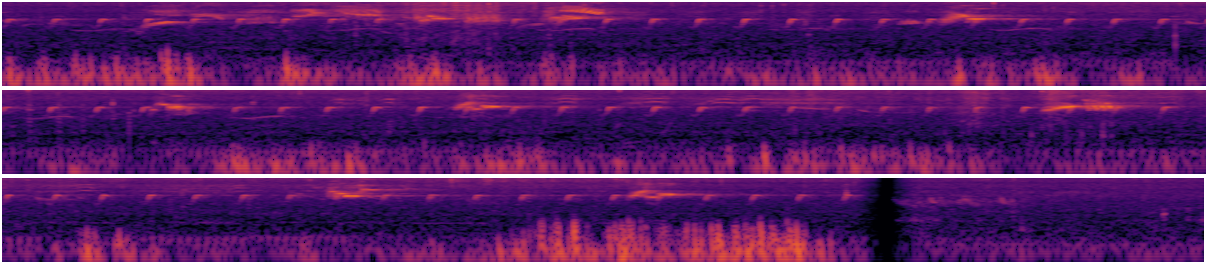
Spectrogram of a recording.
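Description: Small birds chirping in short high calls every second or two over a steady, rapid high-pitched ticking trill that stops suddenly near the end, with a low rumble underneath that swells just before the ticking stops.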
